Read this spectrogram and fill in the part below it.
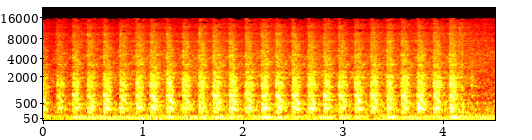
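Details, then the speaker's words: Mitsubishi Strada Triton diesel, freshly rebuilt engine on a jumped battery: even starter churning at about three compressions a second with no firing; fuel not yet reaching, hoses being checked for loose or leaking connections. "Belum naik teman-teman ya minyaknya."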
